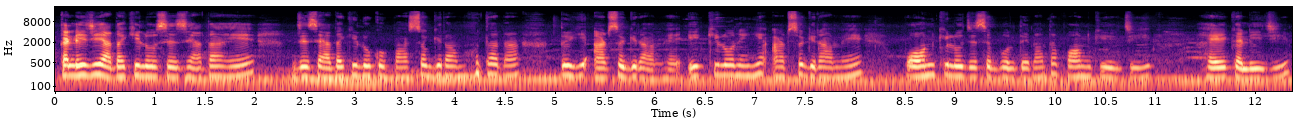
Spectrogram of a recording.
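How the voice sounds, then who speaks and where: Chatty Hyderabadi home cook, kitchen noise. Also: female voice, mid-range voice, fairly even intonation, unhurried. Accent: Hyderabadi Hindi-Urdu. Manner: chatty, explains each step with repeated words. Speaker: home cooking vlogger. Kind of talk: casual cooking voice-over. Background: frying and sizzling.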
